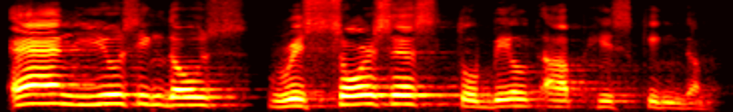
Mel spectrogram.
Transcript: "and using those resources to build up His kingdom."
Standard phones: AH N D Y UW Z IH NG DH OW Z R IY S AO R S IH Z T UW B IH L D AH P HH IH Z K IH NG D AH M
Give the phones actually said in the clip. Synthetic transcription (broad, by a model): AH N D Y UW S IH NG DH OW S R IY S AO R S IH S T UW B IH L D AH P HH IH S K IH NG D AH M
